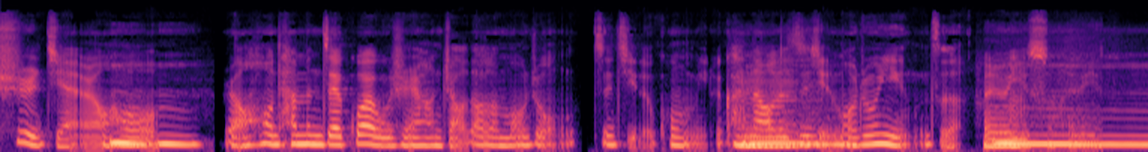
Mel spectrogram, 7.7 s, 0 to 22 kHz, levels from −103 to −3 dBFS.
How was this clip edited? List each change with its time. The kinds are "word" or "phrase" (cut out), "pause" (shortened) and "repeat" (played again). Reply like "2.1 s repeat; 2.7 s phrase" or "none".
4.7 s word; 6.5 s pause

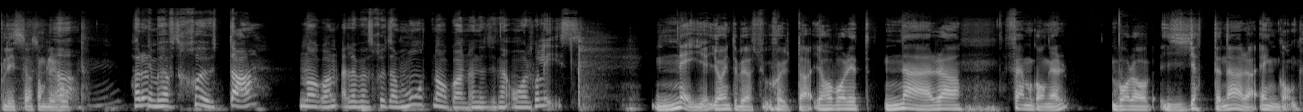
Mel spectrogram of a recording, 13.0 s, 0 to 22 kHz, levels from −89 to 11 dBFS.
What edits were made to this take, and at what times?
1.5 s word; 5.3 s word

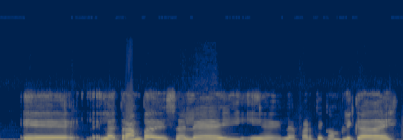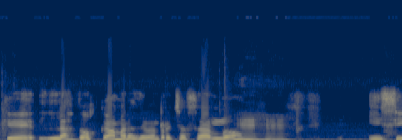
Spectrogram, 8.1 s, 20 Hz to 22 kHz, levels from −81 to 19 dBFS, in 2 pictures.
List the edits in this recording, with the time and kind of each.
none

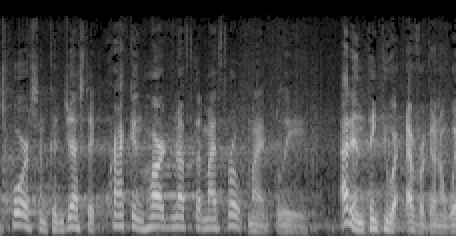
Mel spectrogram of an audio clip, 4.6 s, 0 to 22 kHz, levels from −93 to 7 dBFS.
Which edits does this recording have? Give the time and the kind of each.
2.0 s phrase; 3.2 s pause

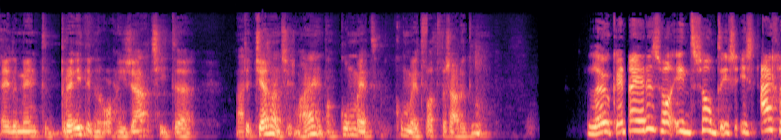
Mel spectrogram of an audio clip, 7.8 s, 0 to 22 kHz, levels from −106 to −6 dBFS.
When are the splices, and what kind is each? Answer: 0.9 s word; 2.4 s word; 2.9 s word; 3.2 s word; 4.3 s word; 4.7 s word; 6.2 s word

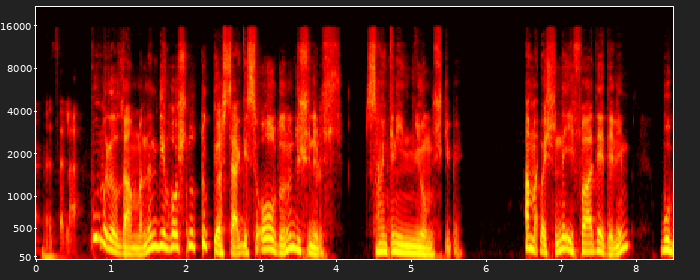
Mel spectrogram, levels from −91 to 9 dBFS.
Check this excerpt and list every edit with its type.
4.7 s word; 6.7 s word

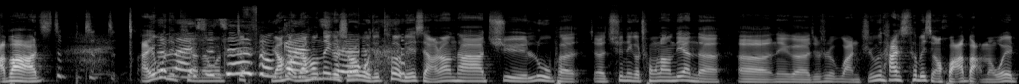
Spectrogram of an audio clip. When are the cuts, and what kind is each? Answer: 7.3 s pause

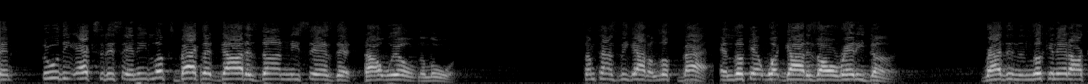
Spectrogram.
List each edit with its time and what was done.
2.0 s phrase; 3.7 s word; 4.2 s phrase; 5.2 s pause; 7.1 s pause

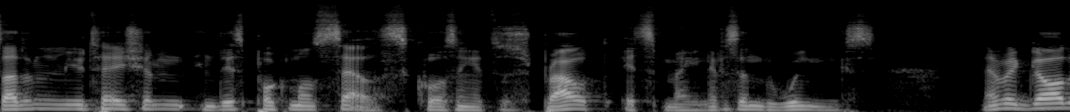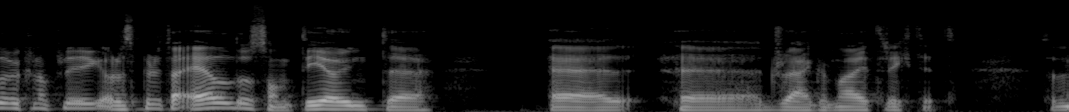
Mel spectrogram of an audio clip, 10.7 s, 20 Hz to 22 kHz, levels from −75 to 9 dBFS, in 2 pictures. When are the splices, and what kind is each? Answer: none

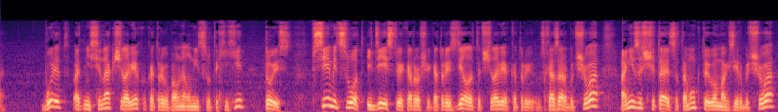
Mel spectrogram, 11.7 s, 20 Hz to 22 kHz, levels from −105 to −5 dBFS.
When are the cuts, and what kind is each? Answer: none

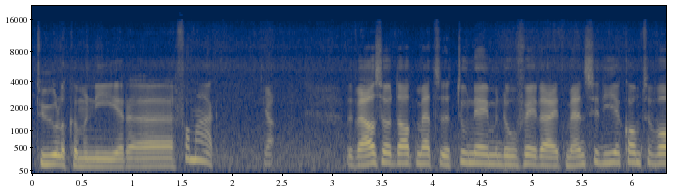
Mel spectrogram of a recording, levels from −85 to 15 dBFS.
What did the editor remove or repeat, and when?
1.4 s word; 3.2 s word

